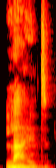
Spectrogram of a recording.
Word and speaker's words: light: Light blue, light. GH इस word में silent है।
